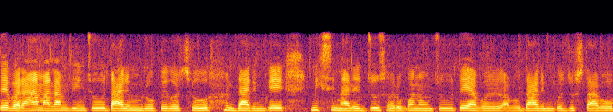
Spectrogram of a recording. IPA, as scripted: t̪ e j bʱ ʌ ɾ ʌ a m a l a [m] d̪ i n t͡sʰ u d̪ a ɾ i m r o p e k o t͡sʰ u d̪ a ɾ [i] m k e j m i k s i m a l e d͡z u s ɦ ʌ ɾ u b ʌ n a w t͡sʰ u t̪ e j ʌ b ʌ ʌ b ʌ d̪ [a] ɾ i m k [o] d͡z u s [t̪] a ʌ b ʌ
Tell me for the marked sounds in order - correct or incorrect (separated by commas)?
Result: correct, correct, correct, correct, correct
